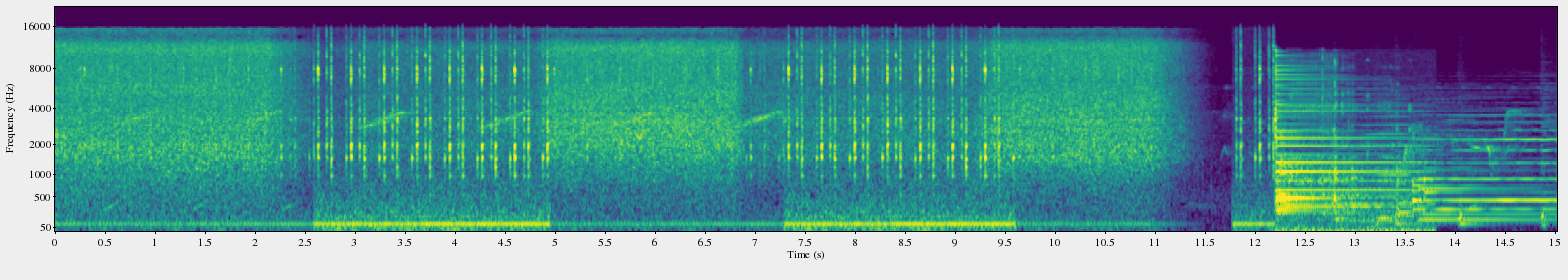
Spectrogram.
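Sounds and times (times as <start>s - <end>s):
hiss of liquid flowing: 0.0s - 3.0s, 3.9s - 11.6s
pump motor hum with rapid clicking: 0.0s - 5.1s, 6.9s - 10.1s, 11.8s - 13.3s.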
